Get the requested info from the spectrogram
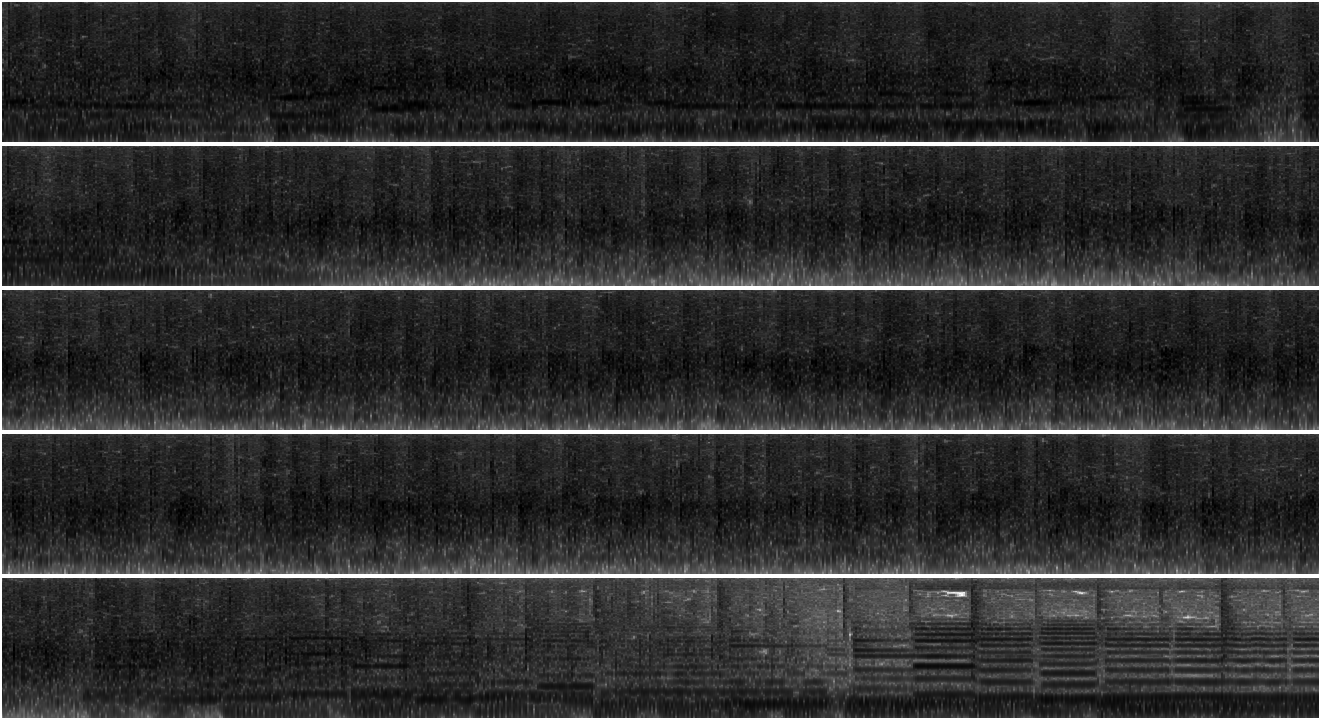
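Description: An audience applauding while the accompanying band plays the last bars of a tune, then long steady applause on its own. The band strikes up again near the end.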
